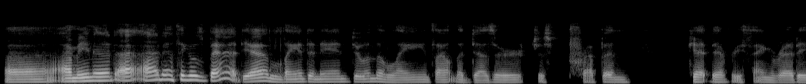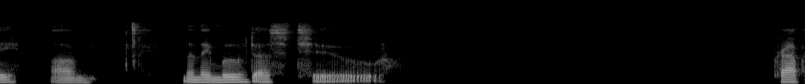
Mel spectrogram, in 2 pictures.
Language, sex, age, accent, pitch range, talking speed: English, male, 40-59, American, 105-130 Hz, 120 wpm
